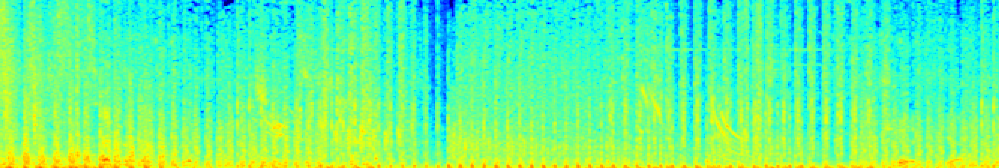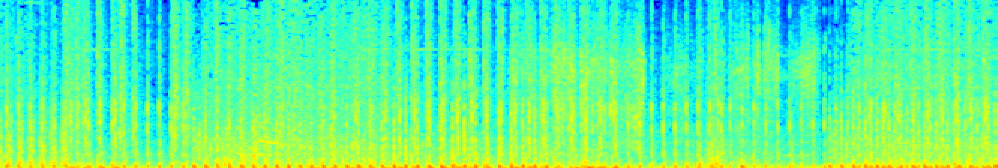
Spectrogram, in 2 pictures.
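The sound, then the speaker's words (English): Rapid machine-gun fire and shooting play from a video, a dense, nearly continuous clatter of shots that lasts about thirteen seconds with only a few brief breaks. “That's so gnarly, dude. Alright, it's too much shooting.”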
